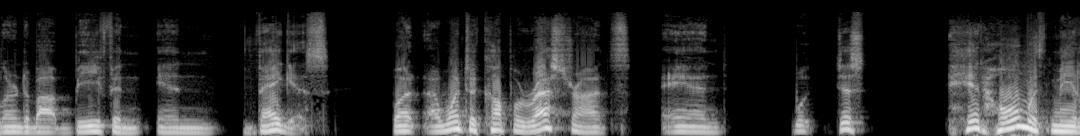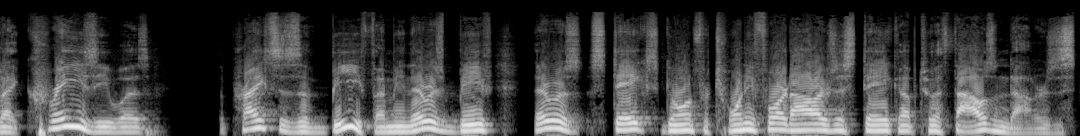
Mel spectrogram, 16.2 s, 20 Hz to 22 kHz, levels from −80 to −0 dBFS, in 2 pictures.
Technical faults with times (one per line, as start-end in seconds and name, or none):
0.00-16.21 hard clipping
